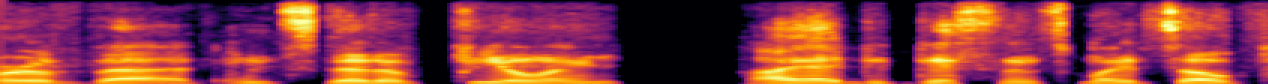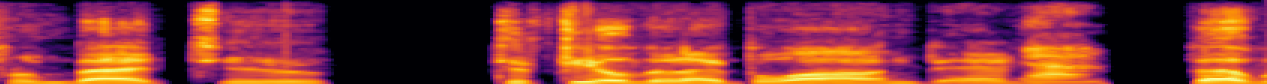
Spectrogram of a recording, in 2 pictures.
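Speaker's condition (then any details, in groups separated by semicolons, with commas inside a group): Cerebral palsy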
